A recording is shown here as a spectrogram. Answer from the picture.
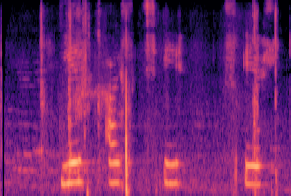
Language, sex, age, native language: Icelandic, male, 6, Icelandic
